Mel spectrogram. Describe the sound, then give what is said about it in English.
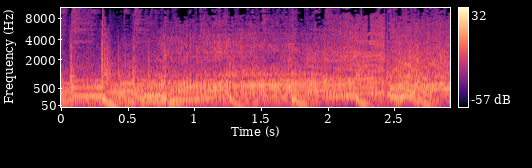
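A race car driving through a chicane: loud, continuous engine roar with a string of several falling pitch sweeps as the revs drop and climb again. “Well, that is very, very convincingly race car-like.”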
